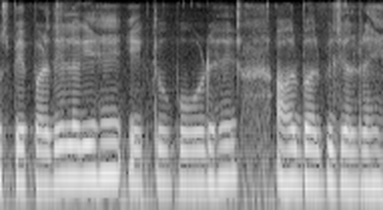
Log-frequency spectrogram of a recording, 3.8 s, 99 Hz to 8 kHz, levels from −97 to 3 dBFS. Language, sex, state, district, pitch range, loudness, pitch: Hindi, male, Uttar Pradesh, Jyotiba Phule Nagar, 170-185 Hz, -16 LUFS, 175 Hz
